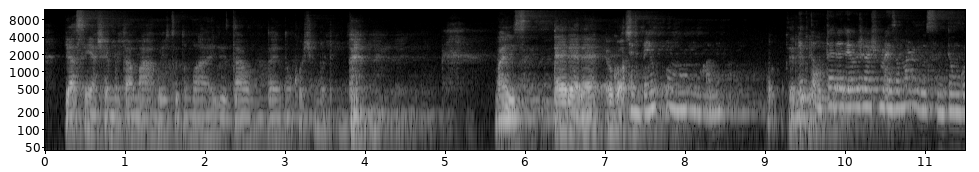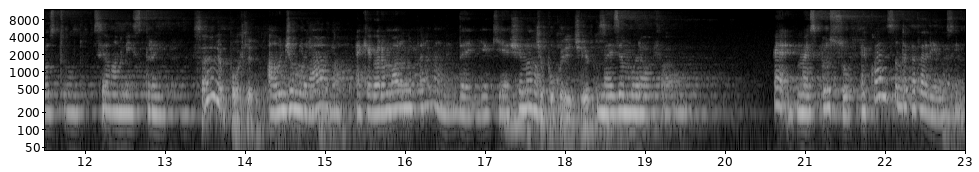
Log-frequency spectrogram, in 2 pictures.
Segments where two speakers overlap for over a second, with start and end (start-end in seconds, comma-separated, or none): none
